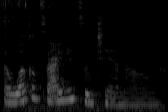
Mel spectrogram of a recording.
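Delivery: put-on high, soft voice for the baby; lightly voiced baby talk; baby's voice. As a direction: coax the baby to greet the viewers.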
